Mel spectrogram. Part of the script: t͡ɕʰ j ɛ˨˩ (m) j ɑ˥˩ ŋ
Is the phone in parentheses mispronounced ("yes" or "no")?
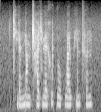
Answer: yes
